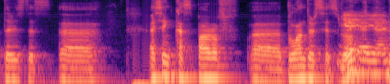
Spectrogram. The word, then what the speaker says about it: Kasparov: known uh in English they say casprov so let's just for the sake of play so uh because we're from a similar part of the in a region say Kasparov but yeah casprov as Americans say casprov is also known as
